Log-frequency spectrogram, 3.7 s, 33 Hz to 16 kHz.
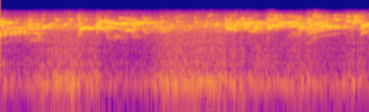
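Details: A 50% variegated crested Black Siskin × Russian Canary mule, bred August 2009 and trained to sing European Goldfinch notes, sings a fast unbroken stream of bright high twittering and trilled phrases over a faint low hum.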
